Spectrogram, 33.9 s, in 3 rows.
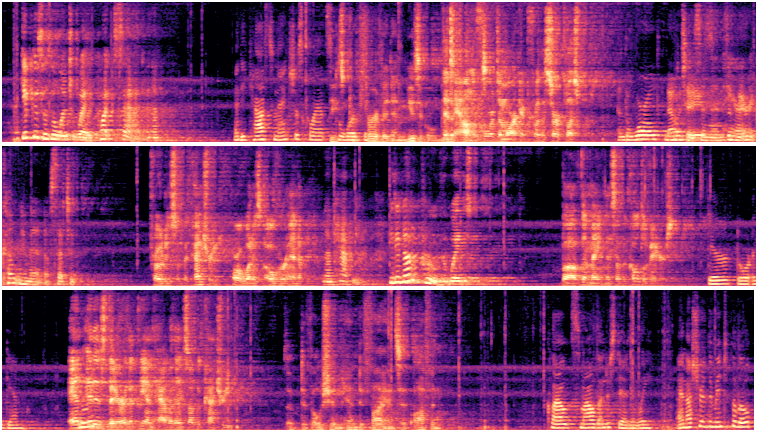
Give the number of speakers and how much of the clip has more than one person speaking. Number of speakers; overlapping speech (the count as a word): six, about 10%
